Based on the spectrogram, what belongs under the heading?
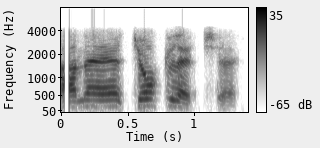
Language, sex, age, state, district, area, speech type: Gujarati, male, 60+, Gujarat, Kheda, rural, conversation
